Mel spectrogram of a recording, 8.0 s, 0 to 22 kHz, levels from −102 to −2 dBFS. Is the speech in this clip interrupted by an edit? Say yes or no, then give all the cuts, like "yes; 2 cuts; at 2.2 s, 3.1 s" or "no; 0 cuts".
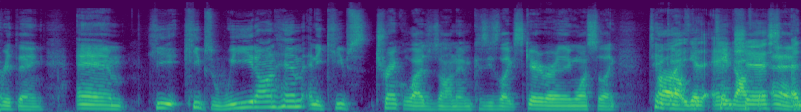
no; 0 cuts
